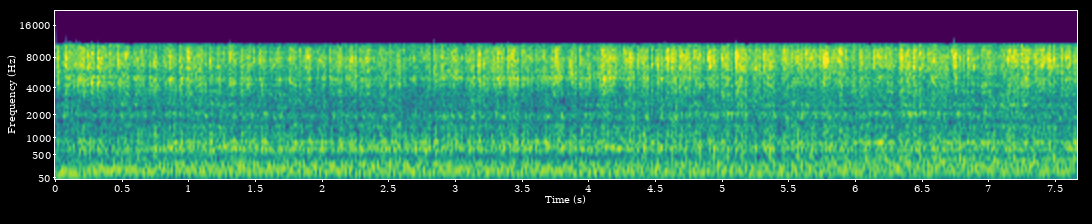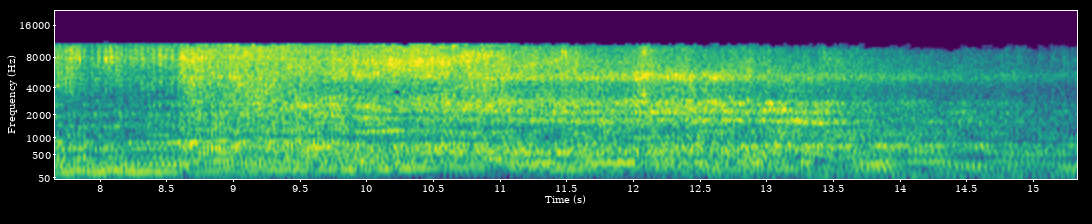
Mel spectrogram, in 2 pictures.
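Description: Car engine running steadily, then revving up about eight and a half seconds in, its pitch rising and staying unsteady after that.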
